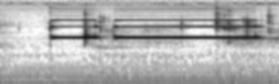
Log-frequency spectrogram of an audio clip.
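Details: DAB radio that shows signs of life but won't power on: two clean, steady high-pitched multimeter beeps as a working button is pressed, normal switch continuity; the faulty button gives no continuous beep when held.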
